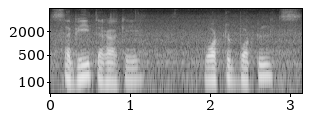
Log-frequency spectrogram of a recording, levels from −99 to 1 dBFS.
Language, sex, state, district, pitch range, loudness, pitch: Hindi, male, Maharashtra, Mumbai Suburban, 115-130 Hz, -20 LUFS, 120 Hz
